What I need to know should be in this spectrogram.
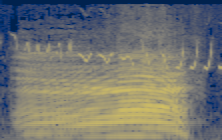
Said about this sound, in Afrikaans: Terwyl ouma die pap maak, melk Susaar hulle koei Bessie. Hoor jy Bessie? Groet Susaar vrolik wanneer sy die koei gaan melk.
